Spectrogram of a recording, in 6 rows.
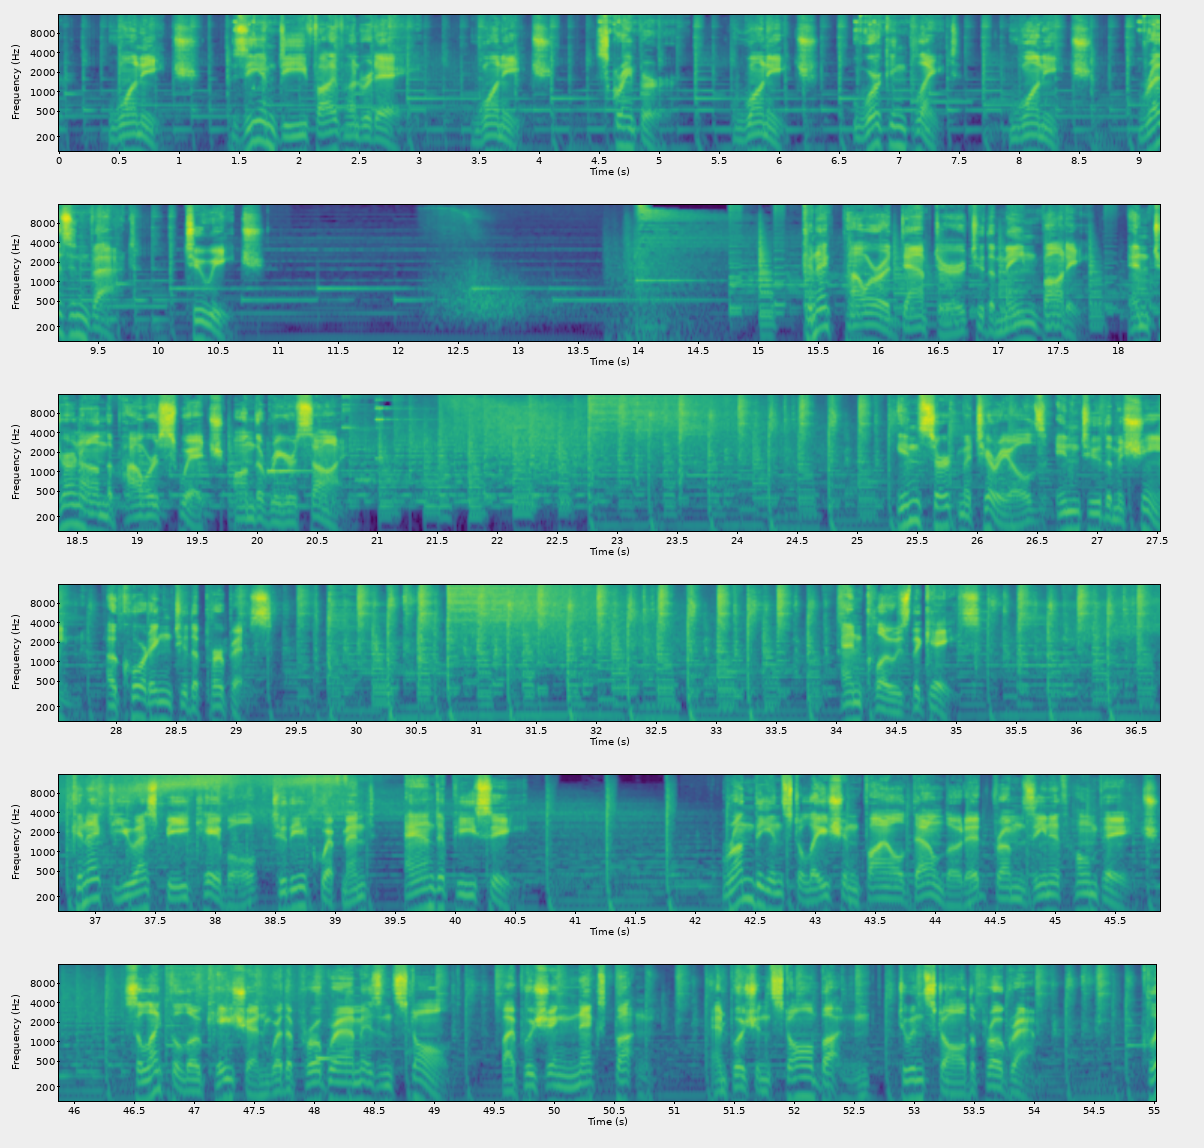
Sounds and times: Music: 0.0 - 55.0
Speech: 0.4 - 10.9, 15.4 - 20.9, 25.3 - 29.4, 34.0 - 35.2, 36.8 - 40.6, 42.2 - 54.1.

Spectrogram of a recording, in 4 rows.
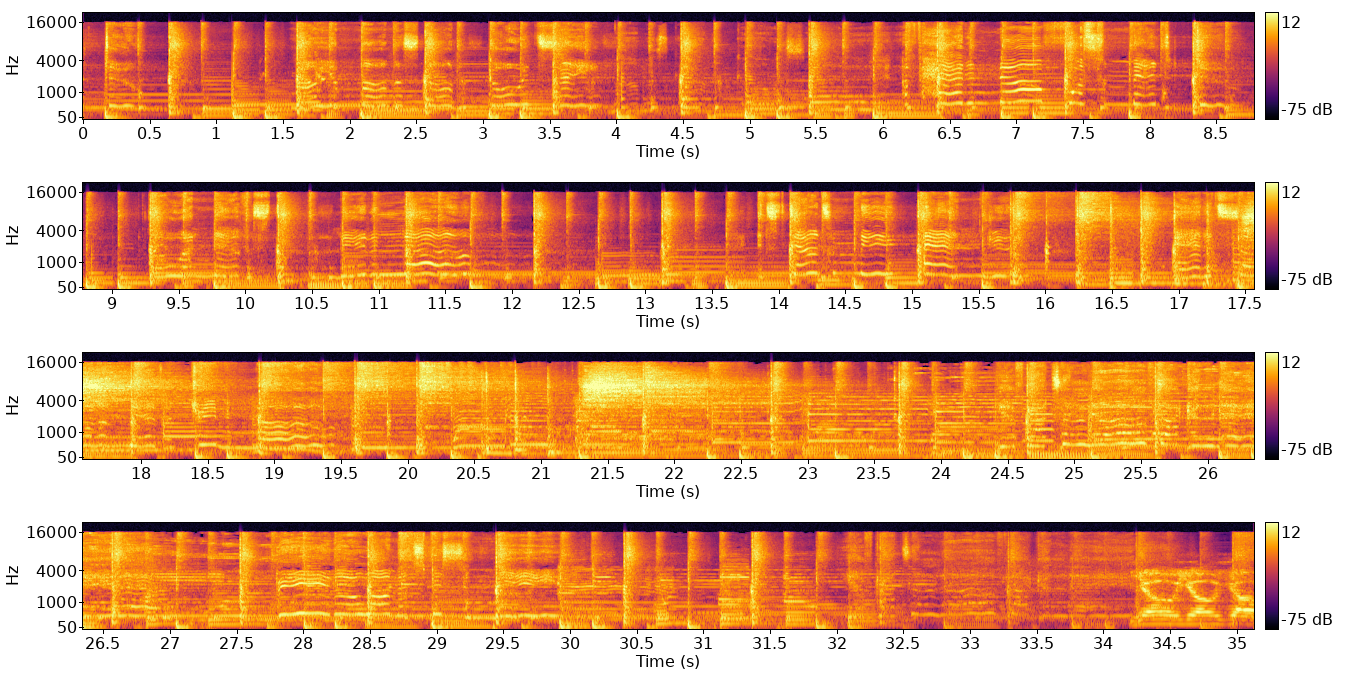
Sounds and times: Soundtrack music: 16.0 - 35.1.

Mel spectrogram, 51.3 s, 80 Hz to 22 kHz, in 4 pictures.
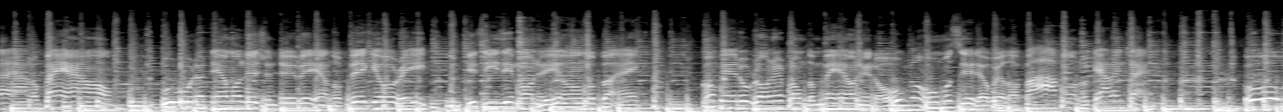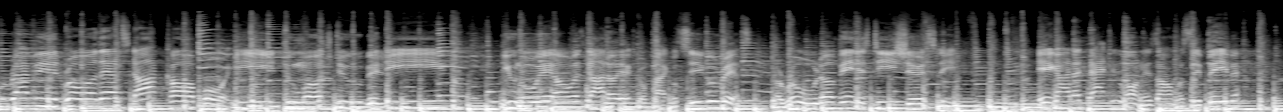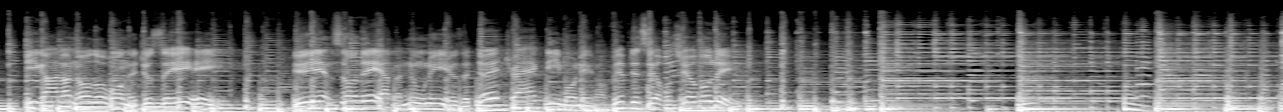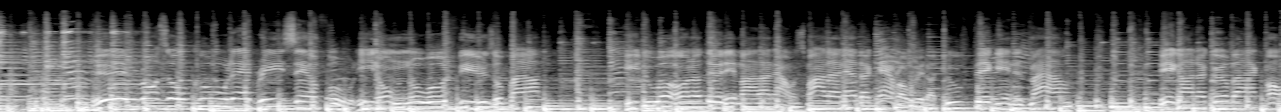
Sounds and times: Music: 0.0 - 51.3.

